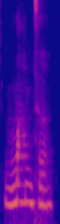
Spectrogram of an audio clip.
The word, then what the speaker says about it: Mamta: is I just want to make sure I'm pronouncing it correctly. Mamta Bhatt, Mam Mamta, excuse me, Mamta Bhatt.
